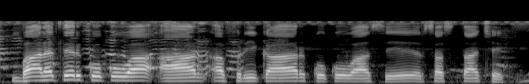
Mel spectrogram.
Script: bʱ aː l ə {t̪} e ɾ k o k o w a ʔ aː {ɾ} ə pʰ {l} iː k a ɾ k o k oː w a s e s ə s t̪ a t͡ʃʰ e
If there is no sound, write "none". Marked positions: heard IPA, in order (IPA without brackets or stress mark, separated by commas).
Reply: t̪, ɾ, ɾ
